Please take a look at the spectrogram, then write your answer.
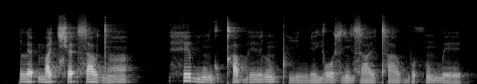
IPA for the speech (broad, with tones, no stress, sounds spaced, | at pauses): l ɛ˦ ʔ m ä˦˨ t͡ɕʰ ɛ˦ ʔ sʰ a˦˨ ʊ̯ d ã˦ | h e˦˨ b ũ˨ ɡ o˦˨ kʰ ä˦˨ b e˦ ɪ̯ l ũ˦˨ pʰ i˨ n e˦ j o˦˨ ʊ̯ z ĩ˦˨ z a˦ ɪ̯ tʰ a˦ ʊ̯ b o˦˨ θ ũ˦˨ m e˨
